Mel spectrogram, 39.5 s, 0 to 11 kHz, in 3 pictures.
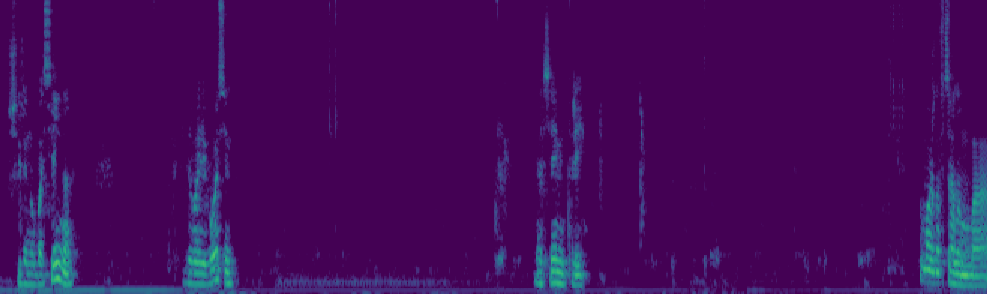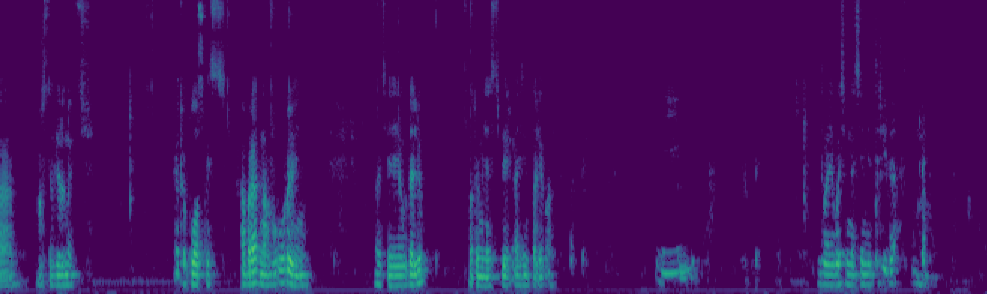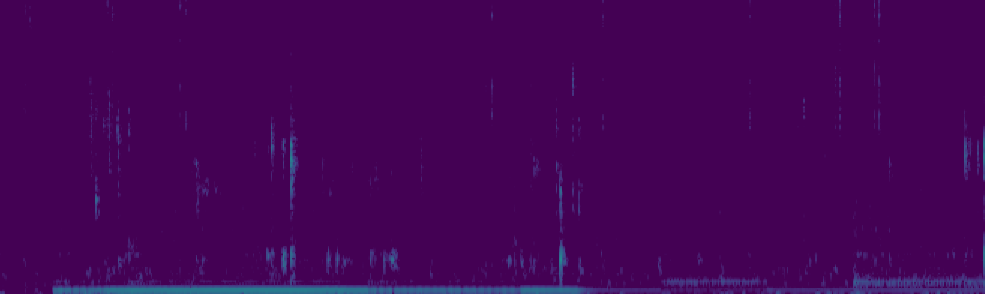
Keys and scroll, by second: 2.4 Escape, 6.4 Escape, 7.9 alt+Tab, 19.2 space, 25.9 space, 27.4 m, 30.0 Return, 31.8 space, 33.9 m, 35.4 Escape, 35.7 space, 36.9 m, 39.3 Return.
